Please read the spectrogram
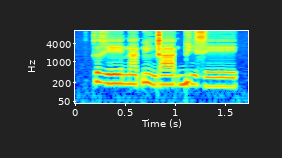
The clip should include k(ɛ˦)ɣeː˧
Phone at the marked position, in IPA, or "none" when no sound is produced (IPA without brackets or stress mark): ə˦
